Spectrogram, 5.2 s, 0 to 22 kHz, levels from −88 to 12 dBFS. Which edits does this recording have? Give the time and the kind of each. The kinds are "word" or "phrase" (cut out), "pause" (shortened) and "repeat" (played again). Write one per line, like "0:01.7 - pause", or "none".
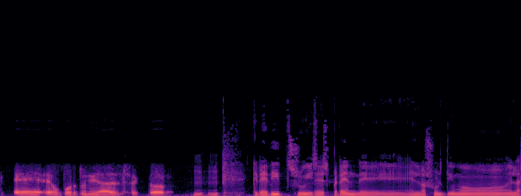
0:01.2 - word
0:03.1 - word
